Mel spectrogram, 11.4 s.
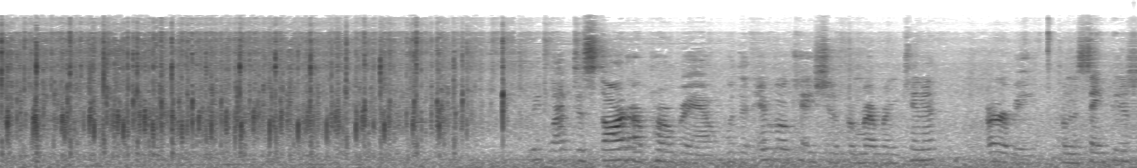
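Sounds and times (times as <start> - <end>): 
crowd clapping: 0.0 - 5.4
speech: 5.9 - 11.3.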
